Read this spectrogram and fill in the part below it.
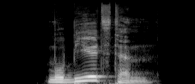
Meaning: strong dative masculine/neuter singular superlative degree of mobil
- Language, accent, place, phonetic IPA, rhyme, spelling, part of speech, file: German, Germany, Berlin, [moˈbiːlstəm], -iːlstəm, mobilstem, adjective, De-mobilstem.ogg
